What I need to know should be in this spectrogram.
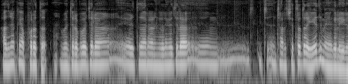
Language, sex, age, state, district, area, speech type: Malayalam, male, 45-60, Kerala, Idukki, rural, spontaneous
